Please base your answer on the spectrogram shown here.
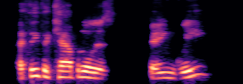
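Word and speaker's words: Bangui: think the capital is pengui bengui oh yeah I think it's pronounced bangi this is the way they pronounce it yes anyway so I've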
